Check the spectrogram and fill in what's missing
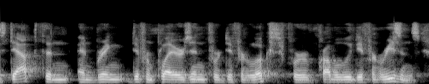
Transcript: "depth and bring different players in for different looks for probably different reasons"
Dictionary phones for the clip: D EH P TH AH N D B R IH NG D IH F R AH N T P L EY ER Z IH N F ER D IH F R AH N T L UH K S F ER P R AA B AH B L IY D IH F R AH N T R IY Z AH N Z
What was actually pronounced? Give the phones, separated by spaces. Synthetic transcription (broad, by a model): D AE P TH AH N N B R IH NG D IH F R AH N P L EY ER Z IH N F ER D IH F R AH N T L UH K S F ER P R AA B AH B L IY D IH F R AH N T R IY Z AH N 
